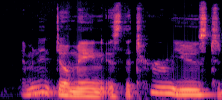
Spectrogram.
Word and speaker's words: eminent domain: If you're thinking about adding eminent domain to your vocabulary, make sure to avoid the common mistake of pronouncing or writing it as imminent domain.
